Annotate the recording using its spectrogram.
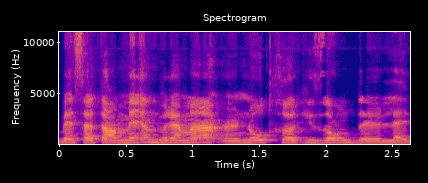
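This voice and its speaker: Bright, sharp tone from a woman at a medium pitch and a fairly slow pace. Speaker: naturotherapist. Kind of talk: interview. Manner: animated.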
